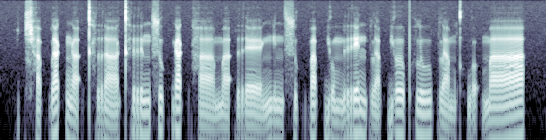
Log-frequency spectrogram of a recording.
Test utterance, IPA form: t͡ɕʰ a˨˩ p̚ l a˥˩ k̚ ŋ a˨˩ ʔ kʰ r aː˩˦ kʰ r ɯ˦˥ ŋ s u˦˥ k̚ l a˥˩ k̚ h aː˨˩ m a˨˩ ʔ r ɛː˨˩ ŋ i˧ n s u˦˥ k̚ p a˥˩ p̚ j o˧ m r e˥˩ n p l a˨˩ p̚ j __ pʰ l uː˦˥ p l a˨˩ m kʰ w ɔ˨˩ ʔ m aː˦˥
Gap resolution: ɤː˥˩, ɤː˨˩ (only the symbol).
ɤː˥˩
